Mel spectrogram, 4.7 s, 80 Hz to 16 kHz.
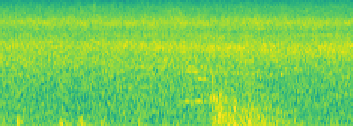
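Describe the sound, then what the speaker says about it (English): Steam hissing from the cylinders of a 1950s Collett goods locomotive in a train simulator game on the Riviera Line, a loud continuous broad rush with faint low chuffs beneath, no voices. "Yes, that's what I call a proper reject of steam."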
